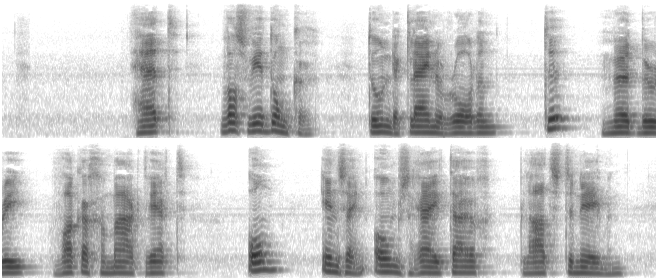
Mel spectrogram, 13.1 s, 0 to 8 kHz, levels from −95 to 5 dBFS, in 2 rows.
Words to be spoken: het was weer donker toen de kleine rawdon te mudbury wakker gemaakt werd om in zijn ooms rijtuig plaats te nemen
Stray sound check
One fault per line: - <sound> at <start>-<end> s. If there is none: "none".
none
